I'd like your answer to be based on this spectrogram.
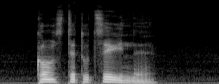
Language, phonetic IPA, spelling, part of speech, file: Polish, [ˌkɔ̃w̃stɨtuˈt͡sɨjnɨ], konstytucyjny, adjective, Pl-konstytucyjny.ogg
